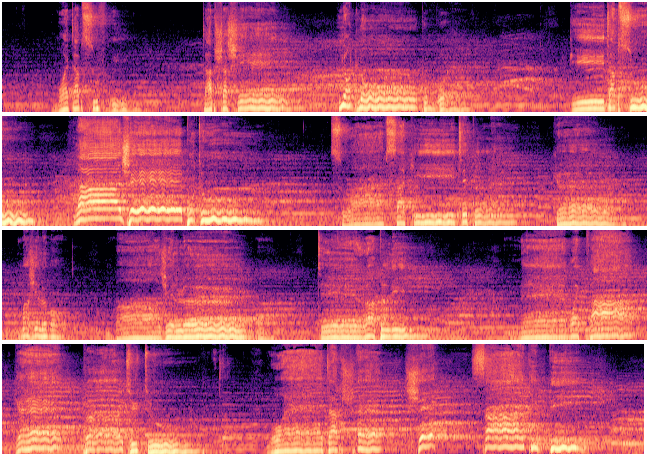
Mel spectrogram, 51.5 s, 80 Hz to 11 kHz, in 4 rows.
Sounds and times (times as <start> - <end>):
Music: 0.0 - 51.5.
